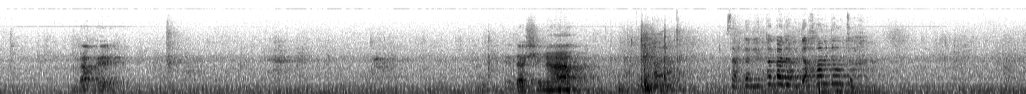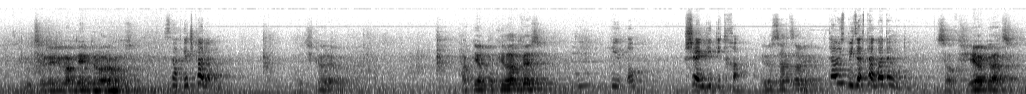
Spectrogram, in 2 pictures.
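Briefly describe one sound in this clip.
A man speaks theatrically in a large echoing hall.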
